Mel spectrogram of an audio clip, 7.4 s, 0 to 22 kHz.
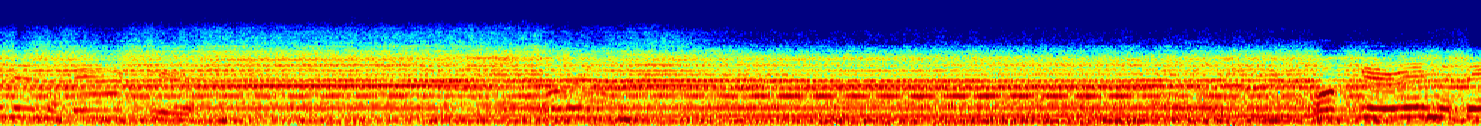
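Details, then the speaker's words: Monarch 10EE lathe, 3-phase motor-generator DC spindle drive, started and speed changed: loud steady whine with constant tones over rough hum, sliding on speed changes; worn motor-generator bearings needing replacement. "start the machine up and it's louder in hell because it's got those bearings that need to be replaced in that motor generator so bear with the noise"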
